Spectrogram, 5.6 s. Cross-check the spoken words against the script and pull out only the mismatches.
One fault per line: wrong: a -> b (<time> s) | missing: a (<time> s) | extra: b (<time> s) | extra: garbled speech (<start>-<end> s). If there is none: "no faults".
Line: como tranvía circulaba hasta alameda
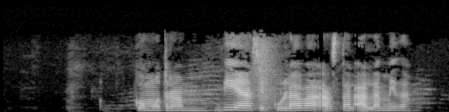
no faults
